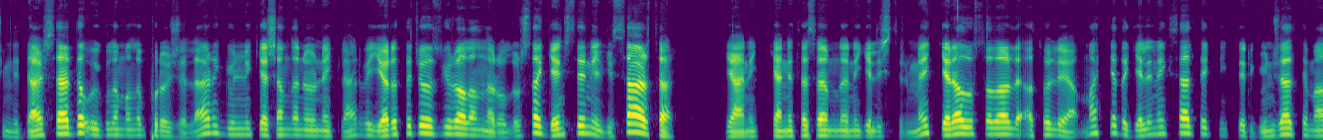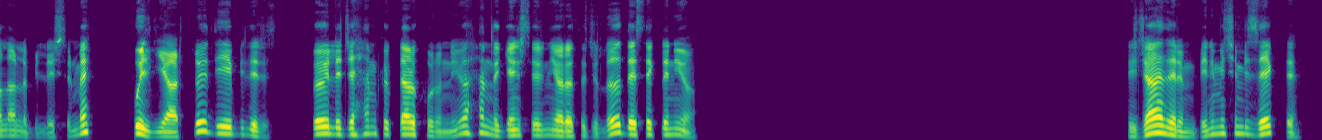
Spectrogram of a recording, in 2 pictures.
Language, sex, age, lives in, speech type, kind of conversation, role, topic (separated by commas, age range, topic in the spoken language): Turkish, male, 25-29, Spain, read, expert-assistant, expert, Neden bazı halk sanatları zamanla unutulurken bazıları kuşaktan kuşağa aktarılıyor?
